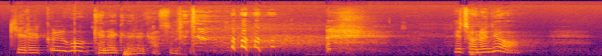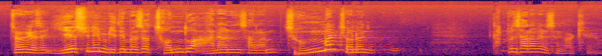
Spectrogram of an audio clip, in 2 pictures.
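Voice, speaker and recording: Bright, high-voiced male preacher with a Gyeongsang accent, acts out dialogue as he tells a story, church reverb. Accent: Gyeongsang Korean. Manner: animated storytelling, acting out dialogue. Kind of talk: testimony sermon. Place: church hall.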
